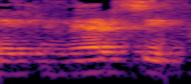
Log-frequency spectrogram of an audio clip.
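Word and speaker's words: Immirzi: And it's called the Immerzi parameter, just to show that we all have our Italian pronunciation. And we like Giorgio Immerzi, who was the person who introduced it.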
